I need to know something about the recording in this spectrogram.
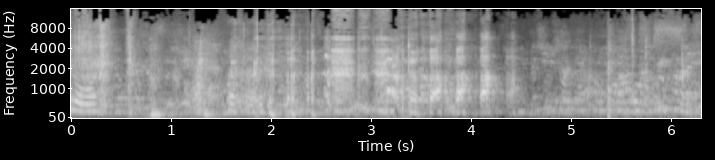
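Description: People talking and laughing together.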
